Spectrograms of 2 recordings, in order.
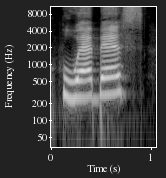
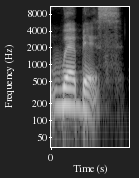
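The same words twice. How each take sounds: First: The word is said with all its syllables. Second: The word is said without its first syllable.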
